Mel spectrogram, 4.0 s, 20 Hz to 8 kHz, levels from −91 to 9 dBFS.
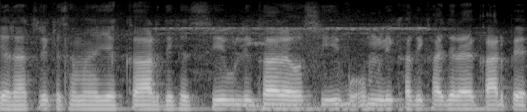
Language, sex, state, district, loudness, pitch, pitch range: Hindi, male, Delhi, New Delhi, -18 LUFS, 115 Hz, 110-115 Hz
